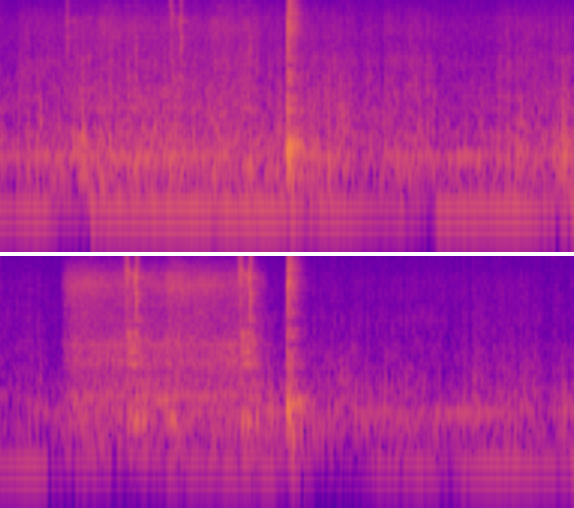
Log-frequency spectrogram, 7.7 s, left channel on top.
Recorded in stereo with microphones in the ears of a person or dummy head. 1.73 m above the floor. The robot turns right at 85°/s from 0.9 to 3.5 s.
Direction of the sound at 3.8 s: 5° left (ahead or behind).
